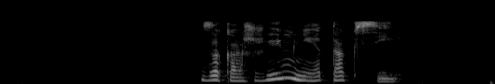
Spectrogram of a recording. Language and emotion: Russian, neutral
